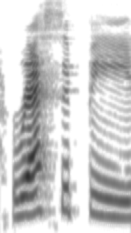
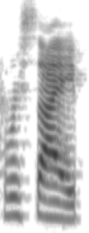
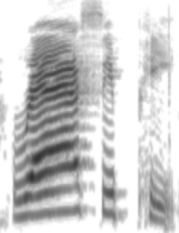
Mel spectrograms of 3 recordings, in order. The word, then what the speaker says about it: recipe: what is that who has ah recipe it's repronounced as recipe not recite recipe okay recipe r e c i p e r e c i p e recipe oh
